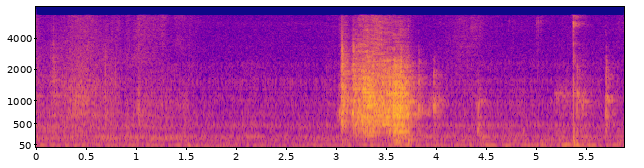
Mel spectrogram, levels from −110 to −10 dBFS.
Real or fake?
real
